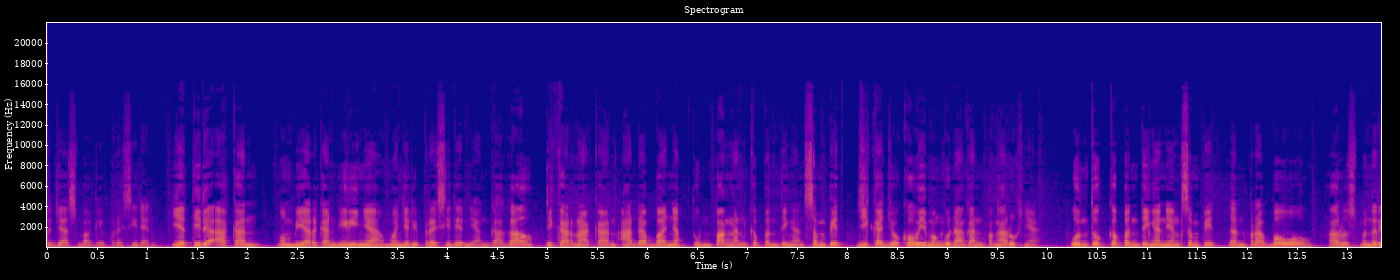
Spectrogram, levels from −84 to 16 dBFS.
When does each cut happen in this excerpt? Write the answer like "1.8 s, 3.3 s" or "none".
1.1 s, 8.0 s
